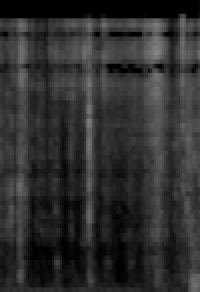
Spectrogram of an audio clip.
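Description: A sheet of white paper rustling and crinkling as it is unfolded and handled, with a couple of light ticks.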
